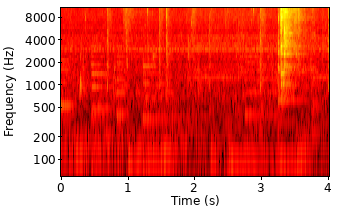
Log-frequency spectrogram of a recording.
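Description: Background music with a bass line, and about three seconds in a brief metallic clatter of kitchenware: a utensil against a steel pot or container.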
